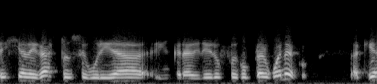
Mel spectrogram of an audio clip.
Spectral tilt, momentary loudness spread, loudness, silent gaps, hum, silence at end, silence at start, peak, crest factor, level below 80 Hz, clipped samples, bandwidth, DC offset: -7 dB/octave; 10 LU; -21 LUFS; none; none; 0 s; 0 s; -6 dBFS; 14 dB; -56 dBFS; under 0.1%; 5 kHz; under 0.1%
